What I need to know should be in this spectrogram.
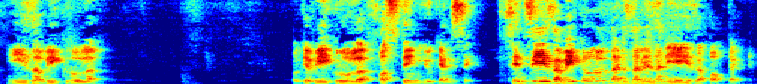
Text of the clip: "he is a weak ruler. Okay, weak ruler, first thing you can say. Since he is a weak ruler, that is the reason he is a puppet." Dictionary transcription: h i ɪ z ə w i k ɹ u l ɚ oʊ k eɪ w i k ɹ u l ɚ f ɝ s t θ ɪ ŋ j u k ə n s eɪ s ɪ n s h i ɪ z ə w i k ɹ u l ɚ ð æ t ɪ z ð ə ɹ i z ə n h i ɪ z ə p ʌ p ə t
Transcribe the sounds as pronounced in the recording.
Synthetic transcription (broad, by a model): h i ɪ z ə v i k ɹ u l ɚ oʊ k eɪ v i k ɹ u l ɚ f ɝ s t t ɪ ŋ j u k ə n s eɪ s ɪ n s h i ɪ z ə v i k ɹ u l ɚ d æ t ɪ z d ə ɹ i z ə n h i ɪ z ə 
